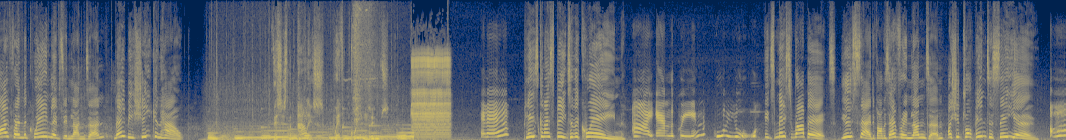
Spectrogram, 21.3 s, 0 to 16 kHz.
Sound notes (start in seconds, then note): 8.1 doorbell ringing; 9.9 over intercom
